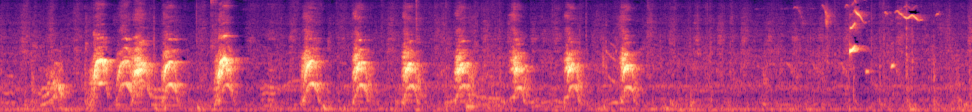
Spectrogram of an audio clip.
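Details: A gold-coloured female dachshund puppy barks repeatedly, about a dozen short sharp yaps at steady half-second intervals, then goes quiet with a faint clatter near the end.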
